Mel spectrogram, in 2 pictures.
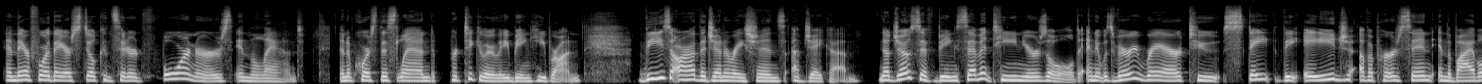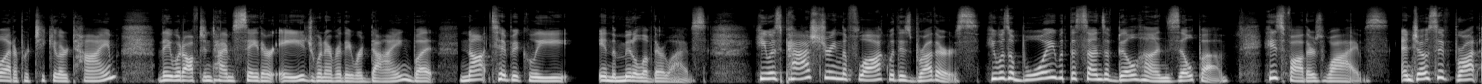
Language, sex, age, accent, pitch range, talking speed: English, female, 30-49, American, 165-220 Hz, 190 wpm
